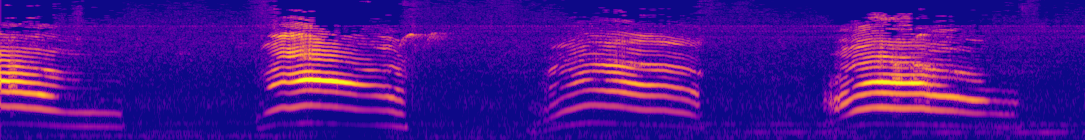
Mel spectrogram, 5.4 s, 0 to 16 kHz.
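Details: Meowing of a Savannah cat out on a summer walk: four loud, arched calls come about once every 1.5 seconds, each rising and then sliding down. There are short pauses between the calls and a faint steady hum underneath.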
